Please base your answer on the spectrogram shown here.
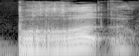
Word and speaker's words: brød: Whenever the R is pronounced, it's usually a deep guttural sound, like in brød, which means bread.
